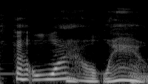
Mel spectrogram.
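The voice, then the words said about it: Imitates another person's voice. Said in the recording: “That's Chris Rock. ... I thought you were trying to do Owen Wilson.”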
